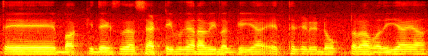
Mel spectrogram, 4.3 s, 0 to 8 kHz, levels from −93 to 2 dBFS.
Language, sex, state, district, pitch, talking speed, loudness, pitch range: Punjabi, male, Punjab, Kapurthala, 115 Hz, 225 wpm, -16 LUFS, 110-120 Hz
